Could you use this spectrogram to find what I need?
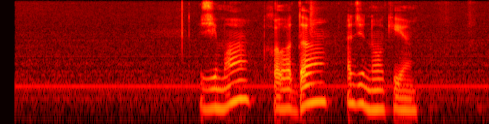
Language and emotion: Russian, sad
